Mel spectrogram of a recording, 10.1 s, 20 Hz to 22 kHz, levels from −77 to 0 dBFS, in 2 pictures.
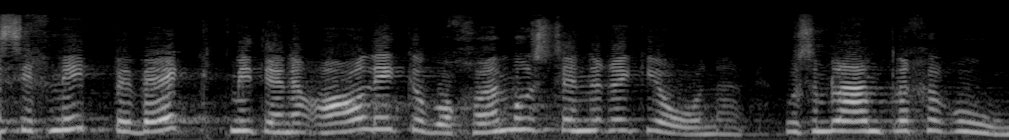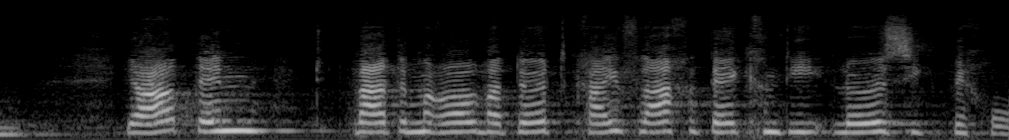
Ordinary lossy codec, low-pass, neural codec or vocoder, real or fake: AAC, 48 kbps; 14.4 kHz; none; real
